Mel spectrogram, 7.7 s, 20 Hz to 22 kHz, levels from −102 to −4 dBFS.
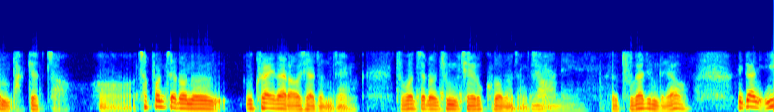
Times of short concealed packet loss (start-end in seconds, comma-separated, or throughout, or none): none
